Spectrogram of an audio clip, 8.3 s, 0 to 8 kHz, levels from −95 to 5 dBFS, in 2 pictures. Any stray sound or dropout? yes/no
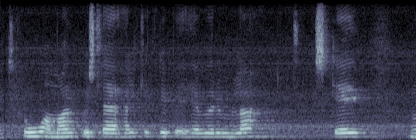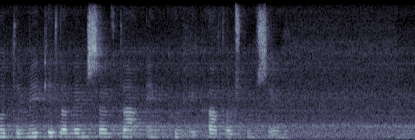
no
